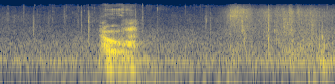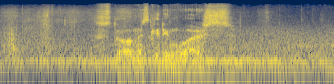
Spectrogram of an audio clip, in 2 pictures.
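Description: A man speaks in a deep, low voice, calmly and briefly.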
